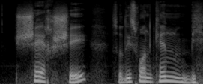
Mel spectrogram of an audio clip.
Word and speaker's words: chercher: Chercher. So this one can be a bit tricky if you look at it, because first, here, this first part, you've got to pronounce it cher, okay?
